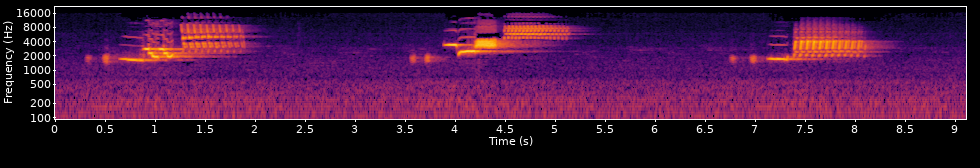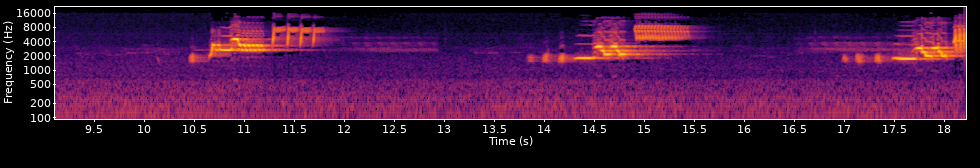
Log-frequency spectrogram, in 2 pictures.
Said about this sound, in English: Here's the West Virginia wood thrush. Thoreau called the wood thrush the Shakespeare among birds.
